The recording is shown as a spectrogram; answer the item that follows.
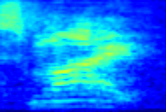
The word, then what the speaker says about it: Smythe: Mr. Smith is closing up his shop. That's Smythe.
